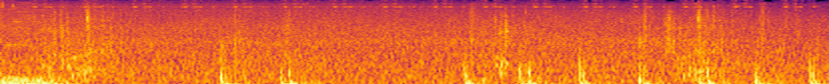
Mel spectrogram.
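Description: Footsteps thud on a hard roof.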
